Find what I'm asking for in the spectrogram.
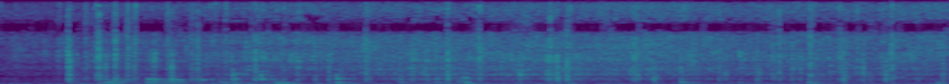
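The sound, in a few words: stirring tempering into semiya pulihara in pan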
